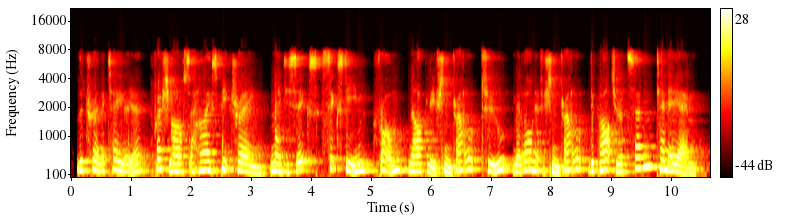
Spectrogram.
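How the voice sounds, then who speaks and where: A woman reading formal train station announcements in a calm, measured delivery. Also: on the low side, echoey room, lo-fi sound.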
